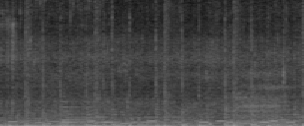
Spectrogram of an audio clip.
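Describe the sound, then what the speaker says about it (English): Browned pork cubes go back into a pot with tomato paste for braised pork shoulder, setting off a soft crackling sizzle with scattered spits and pops, fairly quiet and steady. "back in goes our pork cubes, our browned pork cubes."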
